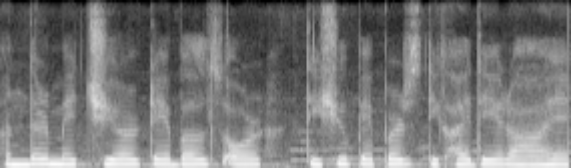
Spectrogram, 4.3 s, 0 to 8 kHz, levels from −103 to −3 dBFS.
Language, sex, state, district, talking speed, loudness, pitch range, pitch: Hindi, female, Arunachal Pradesh, Lower Dibang Valley, 155 wpm, -12 LUFS, 225-235 Hz, 230 Hz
